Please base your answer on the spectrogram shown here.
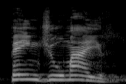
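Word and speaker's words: pneuma: La palabra griega se pronuncia penjumair.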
